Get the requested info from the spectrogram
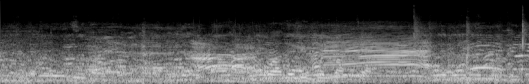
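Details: Sahiwal bull calf at Aftabganj cattle market in Dinajpur, Bangladesh, on 1 July 2025, as trading opens. A drawn-out, harmonic moo swells midway and a second lowing follows, over steady crowd chatter and men bargaining.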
